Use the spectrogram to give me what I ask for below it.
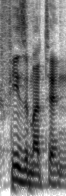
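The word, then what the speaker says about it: Fisimatenten: again defeat the matenton like you write it like physi but you usually say it like fisa Martin at least I do I'm not sure if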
